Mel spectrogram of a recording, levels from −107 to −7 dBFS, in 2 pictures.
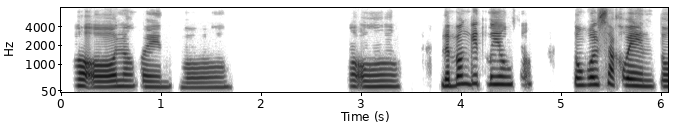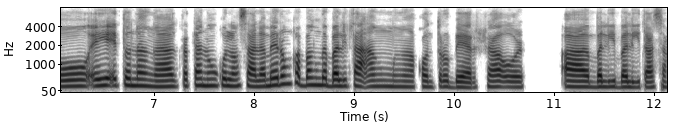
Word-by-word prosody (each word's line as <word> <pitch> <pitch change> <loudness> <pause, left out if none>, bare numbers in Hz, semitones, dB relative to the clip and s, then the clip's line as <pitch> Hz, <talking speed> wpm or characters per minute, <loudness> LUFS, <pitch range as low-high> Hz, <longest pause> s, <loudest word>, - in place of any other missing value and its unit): Oo, 200 -2 +3
ng 210 0 -3
kwento. 180 -2 -7 1.2
Oo. 205 0 -3 0.4
Nabanggit 290 +6 +2
mo 280 - 0
'yung 280 0 +3
tu 275 - -14 0.5
tungkol 260 +2 +3
sa 280 -2 +2
kwento. 220 -2 +1
Eh, 240 +3 +2
ito 245 +2 -3
na 235 -1 +2
nga, 205 0 +2
tatanong 235 +1 -1
ko 240 - +1
lang 220 0 0
sana. 210 -2 +2
Meron 280 +5 +2
ka - - +1
bang 260 0 +1
nabalitaang 220 -3 +1
mga 200 -2 -5
kontrobersiya 195 -1 -1
or, 190 -1 -1 0.4
ah, 200 -1 +5
bali-balita 190 -2 0
sa 195 -1 -8
210 Hz, 145 wpm, -21 LUFS, 195-235 Hz, 1.2 s, ah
